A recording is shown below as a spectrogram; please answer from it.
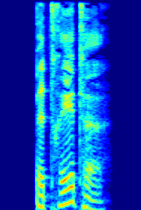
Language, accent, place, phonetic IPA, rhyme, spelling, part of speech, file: German, Germany, Berlin, [bəˈtʁeːtə], -eːtə, betrete, verb, De-betrete.ogg
- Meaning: inflection of betreten: 1. first-person singular present 2. first/third-person singular subjunctive I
